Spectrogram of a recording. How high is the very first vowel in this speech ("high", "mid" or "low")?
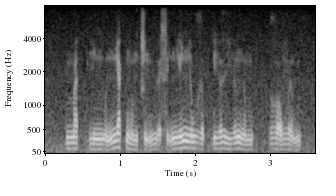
low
